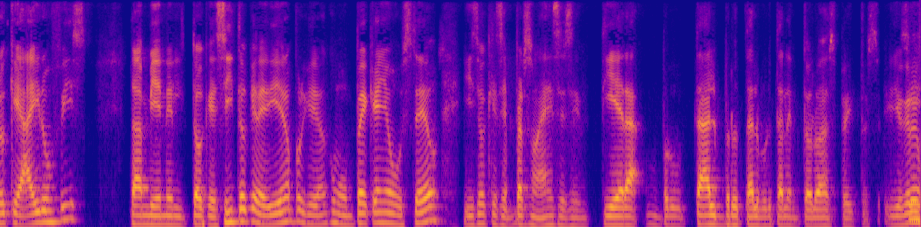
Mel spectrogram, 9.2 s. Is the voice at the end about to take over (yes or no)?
yes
